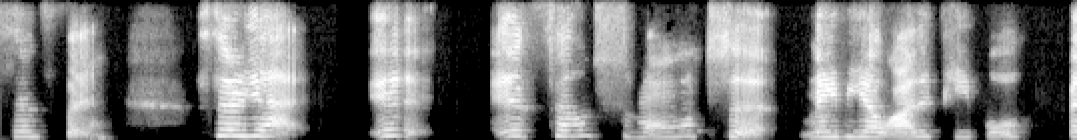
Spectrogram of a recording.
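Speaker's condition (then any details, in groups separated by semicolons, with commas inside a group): Cerebral palsy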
